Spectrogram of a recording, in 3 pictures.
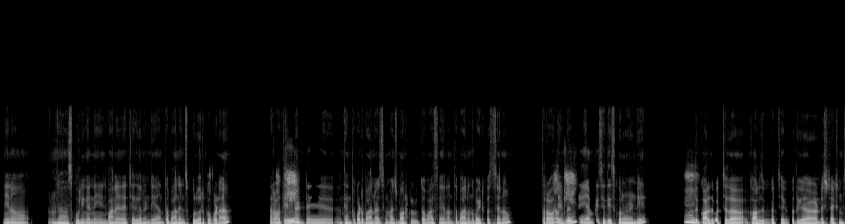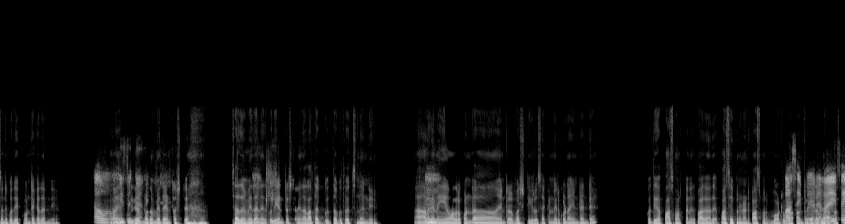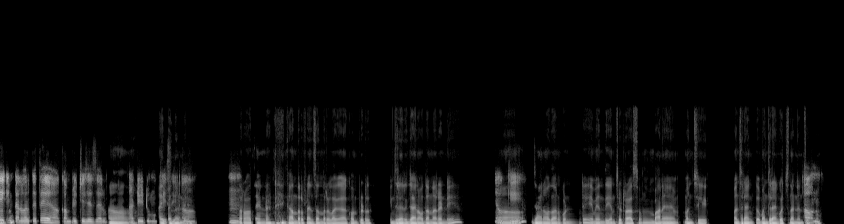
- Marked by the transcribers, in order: other background noise; in English: "పాస్"; in English: "ఎంపీసీ"; in English: "కాలేజ్‌కి"; in English: "కాలేజ్‌కి"; in English: "ఇంట్రెస్ట్"; giggle; in English: "ఇంటర్ ఫస్ట్ ఇయర్, సెకండ్ ఇయర్"; in English: "పాస్ మార్క్‌తో"; in English: "పాస్"; in English: "పాస్ మార్క్"; in English: "పాస్"; in English: "బోర్డర్ పాస్"; in English: "కంప్లీట్"; giggle; in English: "ఫ్రెండ్స్"; in English: "కంప్యూటర్ ఇంజినీరింగ్ జాయిన్"; in English: "జాయిన్"; in English: "ఎంసెట్"; in English: "ర్యాంక్‌తో"; in English: "ఎంసెట్‌లో"
- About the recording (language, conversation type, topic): Telugu, podcast, ఆలస్యంగా అయినా కొత్త నైపుణ్యం నేర్చుకోవడం మీకు ఎలా ఉపయోగపడింది?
